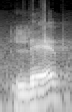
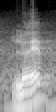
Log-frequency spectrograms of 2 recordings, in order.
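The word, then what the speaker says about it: Löw: En conferencia de prensa, el técnico alemán Loeb, así se pronuncia, Loeb, dijo que no tienen tiempo para festejar, que están preocupados por la final.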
